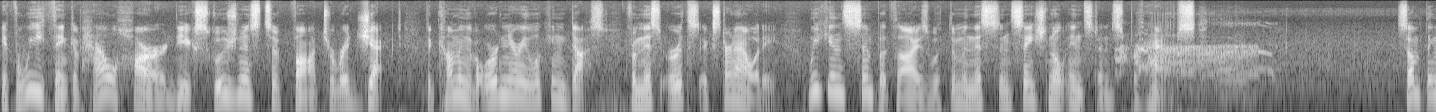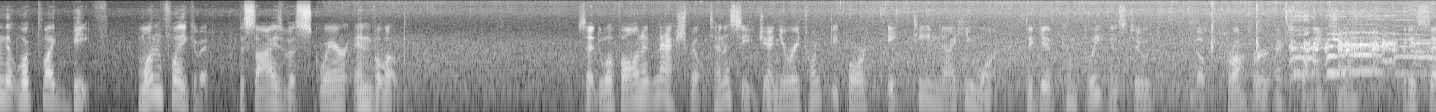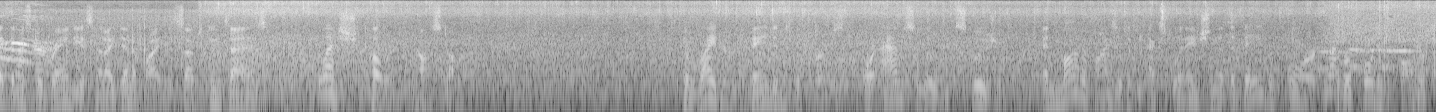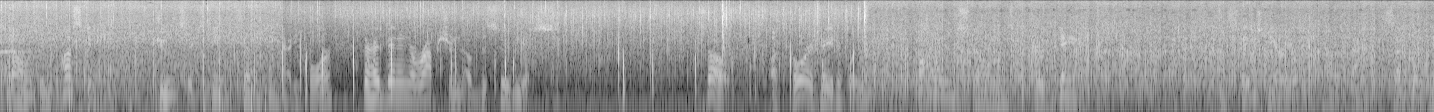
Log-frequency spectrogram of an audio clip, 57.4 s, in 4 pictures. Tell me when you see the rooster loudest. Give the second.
28 s.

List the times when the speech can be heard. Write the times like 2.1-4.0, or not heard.
0.0-12.1, 14.0-18.5, 20.1-33.4, 35.5-48.6, 50.0-54.1, 55.2-57.3.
